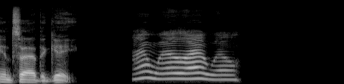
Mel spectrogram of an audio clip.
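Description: A man speaks in a worried voice, close by.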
